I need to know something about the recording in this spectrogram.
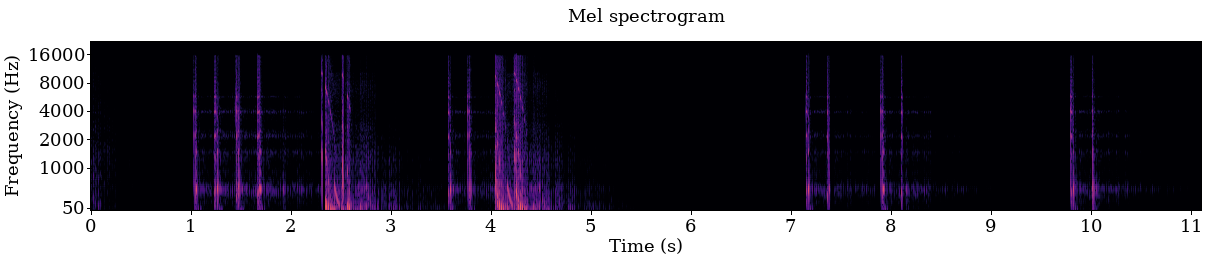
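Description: Short electronic menu clicks and chimes sound in quick bursts.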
